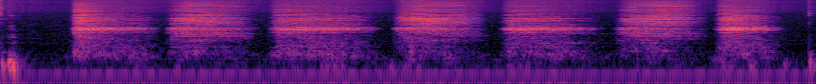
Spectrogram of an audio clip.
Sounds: Sniff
